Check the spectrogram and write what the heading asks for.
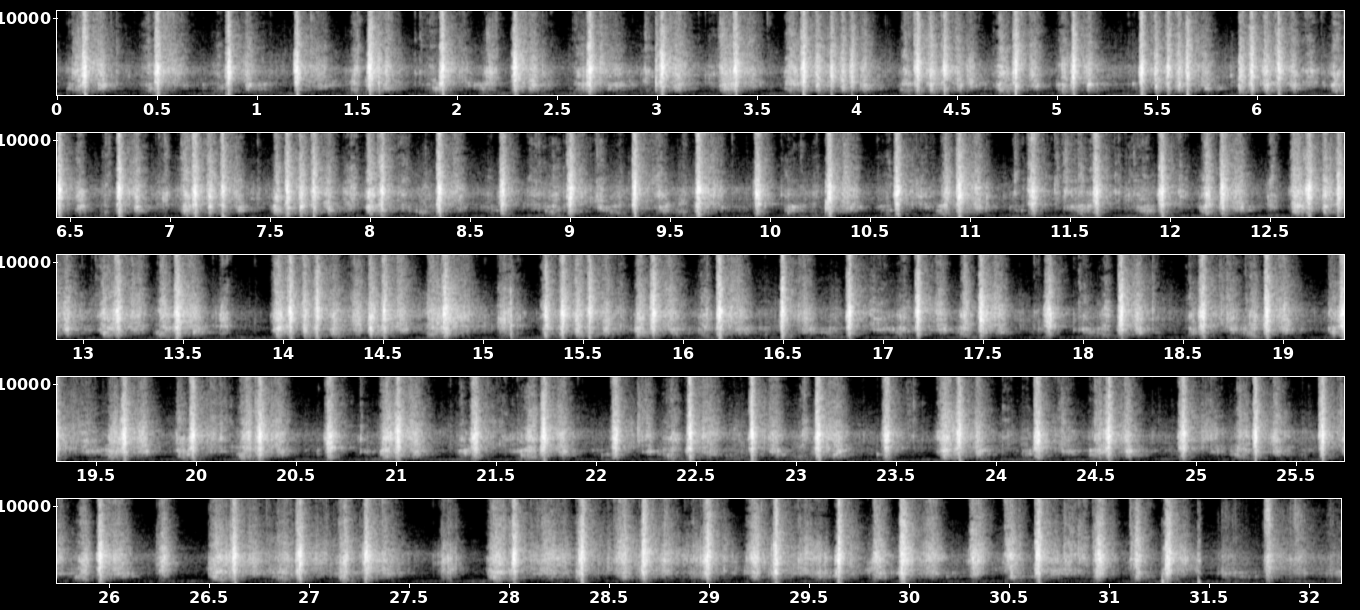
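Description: Large round rawhide rattle shaken in a steady beat of about three to four strokes a second.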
